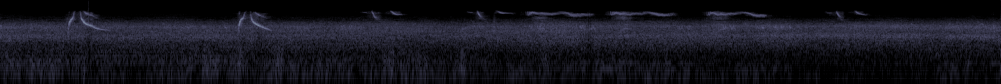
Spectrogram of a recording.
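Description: Wild birds calling: two loud whistles sliding steeply down in pitch about a second apart, then a run of short, high chirps and warbled notes, over a steady faint background hiss.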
